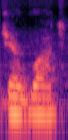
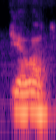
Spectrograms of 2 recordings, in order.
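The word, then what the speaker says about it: Cevâd: olması gerekir diyorlar yani Cevat değil de cevap şeklinde telaffuz etmek daha uygundur diyorlar Biz de onu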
